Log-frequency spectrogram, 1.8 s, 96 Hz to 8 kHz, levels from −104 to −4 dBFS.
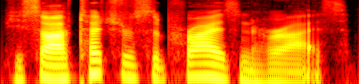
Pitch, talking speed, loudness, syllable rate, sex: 120 Hz, 300 wpm, -21 LUFS, 6.6 syllables/s, male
